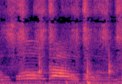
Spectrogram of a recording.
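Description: Young children singing a Christmas carol together, with sharp percussive knocks or claps keeping a rough beat.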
